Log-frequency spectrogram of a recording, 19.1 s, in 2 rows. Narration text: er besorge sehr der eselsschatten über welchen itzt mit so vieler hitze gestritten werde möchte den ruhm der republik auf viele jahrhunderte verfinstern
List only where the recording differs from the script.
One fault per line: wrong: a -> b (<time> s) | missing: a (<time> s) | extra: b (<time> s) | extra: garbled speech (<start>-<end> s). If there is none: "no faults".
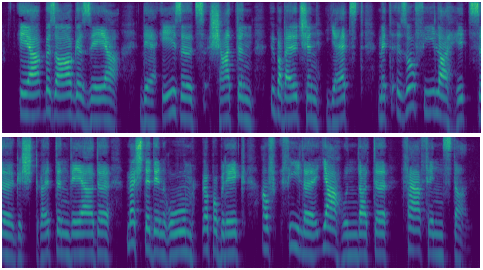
missing: der (13.4 s)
